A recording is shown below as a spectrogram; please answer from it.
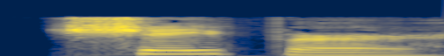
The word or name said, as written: shaper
